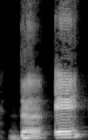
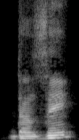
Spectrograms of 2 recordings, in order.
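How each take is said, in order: First: The two words are said apart, without linking. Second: The two words run together in one linked sound. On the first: The speaker calls it wrong. "Instead of pronouncing it dans un restaurant" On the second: The speaker calls it right. "you are joining them together"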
